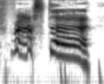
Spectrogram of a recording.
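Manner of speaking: high, excited call; eager cub's cry. Acted. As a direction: urge on the swing pusher. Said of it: "and he goes".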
